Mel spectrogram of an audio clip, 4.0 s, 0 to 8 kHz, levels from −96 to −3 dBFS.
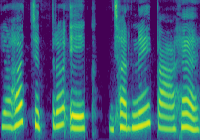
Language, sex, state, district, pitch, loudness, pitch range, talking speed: Hindi, female, Madhya Pradesh, Dhar, 275 Hz, -14 LUFS, 255-310 Hz, 90 wpm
